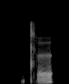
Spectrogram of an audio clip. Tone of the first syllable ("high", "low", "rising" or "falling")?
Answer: rising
